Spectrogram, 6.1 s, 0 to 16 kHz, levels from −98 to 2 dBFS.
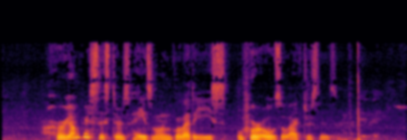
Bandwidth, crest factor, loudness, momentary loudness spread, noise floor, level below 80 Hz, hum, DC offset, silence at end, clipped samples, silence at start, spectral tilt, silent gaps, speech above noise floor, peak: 11.5 kHz; 18 dB; -20 LUFS; 22 LU; -56 dBFS; -60 dBFS; none; under 0.1%; 0.45 s; under 0.1%; 0.65 s; -5.5 dB/octave; none; 37 dB; -4 dBFS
